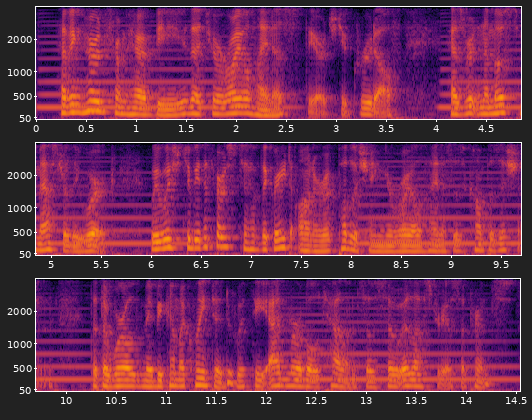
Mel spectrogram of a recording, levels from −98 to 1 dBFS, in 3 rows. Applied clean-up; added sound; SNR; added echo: none; Wind instrument, woodwind instrument; 11 dB; reverberation time 1.9 s.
